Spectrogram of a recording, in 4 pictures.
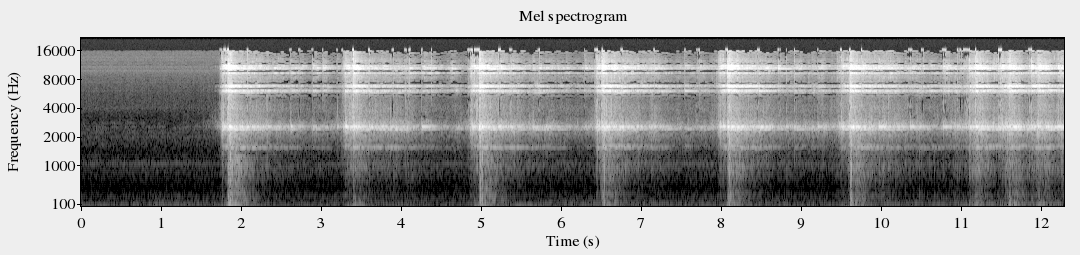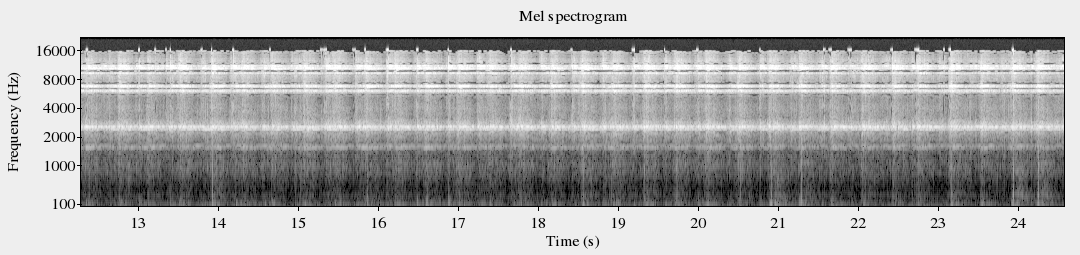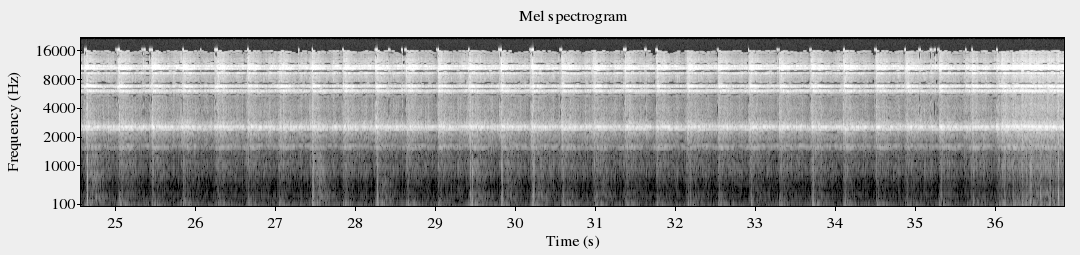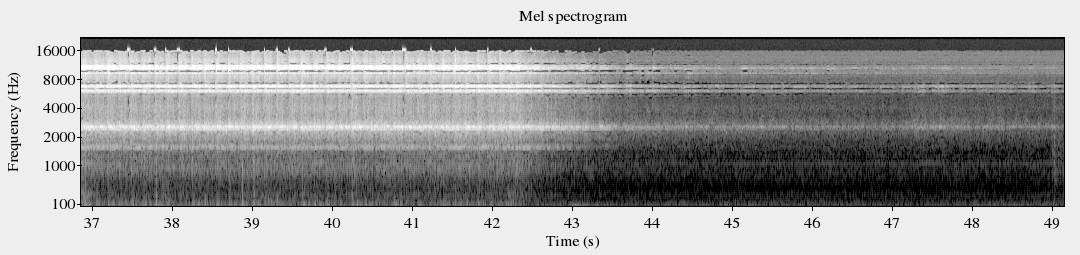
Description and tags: Sleigh Bells 154BPM
Sleigh Bells recorded at "Sleigh Ride" tempo.
Mono
Six 4/4 bars of downbeats. Then Sixteen 4/4 bars of quarter notes. Finally Four 4/4 bars of shake and decay.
